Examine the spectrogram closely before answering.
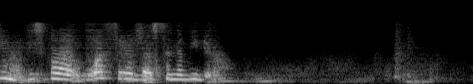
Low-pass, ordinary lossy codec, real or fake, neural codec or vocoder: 7.2 kHz; MP3, 32 kbps; fake; codec, 44.1 kHz, 0.9 kbps, DAC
